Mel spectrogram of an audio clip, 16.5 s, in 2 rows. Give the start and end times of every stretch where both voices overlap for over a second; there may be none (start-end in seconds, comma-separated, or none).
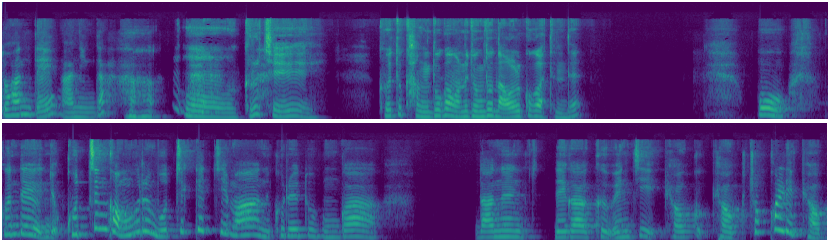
none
